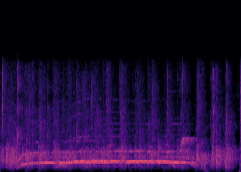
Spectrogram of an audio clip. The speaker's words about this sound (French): Fait que j'aimerais euh, qu'on donne une bonne main d'applaudissement à mes invités de ce soir qui vont venir à l'instant.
